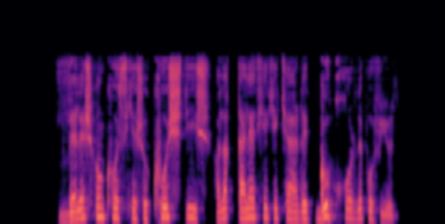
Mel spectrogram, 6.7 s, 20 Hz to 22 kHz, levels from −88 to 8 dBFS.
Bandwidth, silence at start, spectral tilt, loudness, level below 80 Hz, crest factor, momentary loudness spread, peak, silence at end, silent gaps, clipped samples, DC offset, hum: 8.2 kHz; 0.9 s; -4.5 dB/octave; -24 LUFS; -62 dBFS; 20 dB; 8 LU; -6 dBFS; 0.75 s; none; under 0.1%; under 0.1%; none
